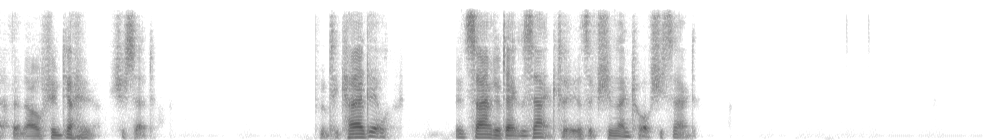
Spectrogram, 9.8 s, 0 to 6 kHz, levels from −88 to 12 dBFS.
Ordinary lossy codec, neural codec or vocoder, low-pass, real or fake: AAC, 48 kbps; codec, 16 kHz, 0.5 kbps, FreqCodec, larger model; 5.4 kHz; fake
